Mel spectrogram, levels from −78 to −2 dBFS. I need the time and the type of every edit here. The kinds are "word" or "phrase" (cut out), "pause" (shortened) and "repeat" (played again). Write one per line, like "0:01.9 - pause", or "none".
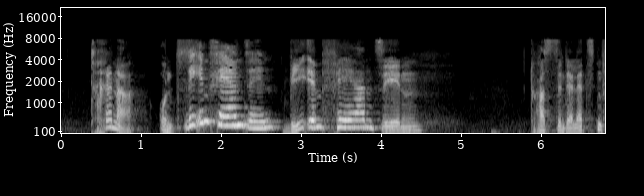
0:01.1 - pause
